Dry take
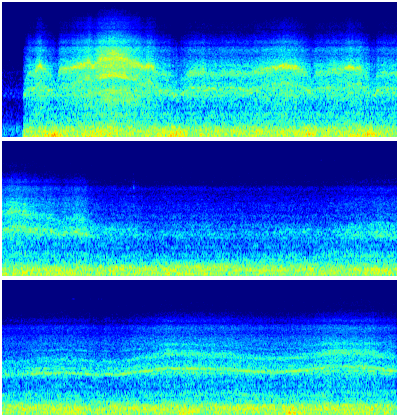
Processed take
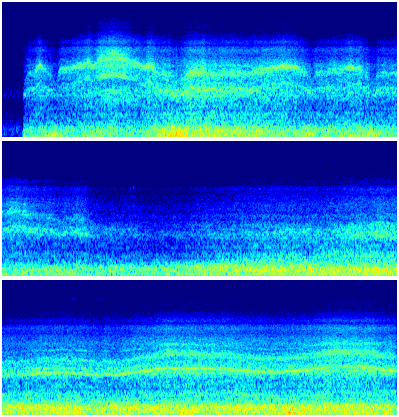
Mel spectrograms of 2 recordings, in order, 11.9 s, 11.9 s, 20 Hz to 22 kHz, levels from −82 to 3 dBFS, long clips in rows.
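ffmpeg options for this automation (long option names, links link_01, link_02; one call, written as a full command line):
ffmpeg -i in.wav -af "volume=11dB,afade=type=in:start_time=1.38:duration=0.46:silence=0.251189,afade=type=out:start_time=1.84:duration=1.06:silence=0.354813,afade=type=in:start_time=5.75:duration=0.73:silence=0.354813" out.wav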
